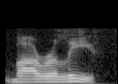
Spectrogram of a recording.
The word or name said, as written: bas-relief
